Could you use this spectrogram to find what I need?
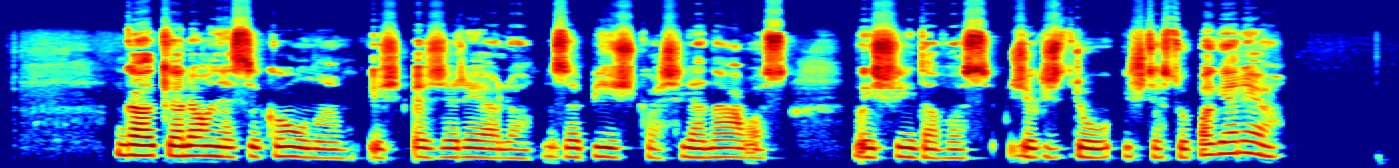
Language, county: Lithuanian, Kaunas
